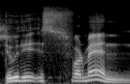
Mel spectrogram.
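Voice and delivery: failed put-on Indian accent. Imagining an Indian scammer entrepreneur pitching a product, in a bad fake Indian accent. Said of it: "that's not an Indian accent".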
